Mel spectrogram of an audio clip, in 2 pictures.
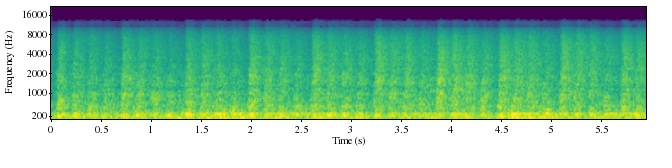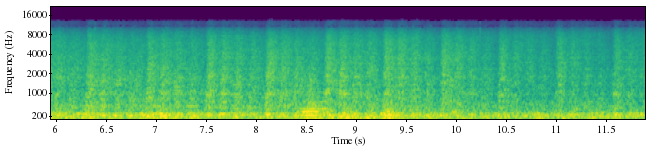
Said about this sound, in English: So, this is our steam train. We're faster now. Yeah.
